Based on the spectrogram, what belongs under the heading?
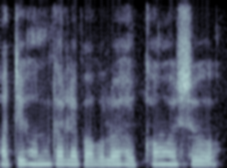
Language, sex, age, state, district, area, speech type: Assamese, female, 18-30, Assam, Tinsukia, urban, spontaneous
